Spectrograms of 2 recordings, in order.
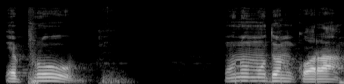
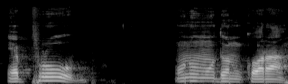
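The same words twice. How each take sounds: Both takes have the same delivery.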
